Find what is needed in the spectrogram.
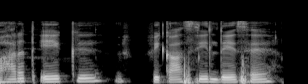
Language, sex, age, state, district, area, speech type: Hindi, male, 60+, Rajasthan, Jaipur, urban, spontaneous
